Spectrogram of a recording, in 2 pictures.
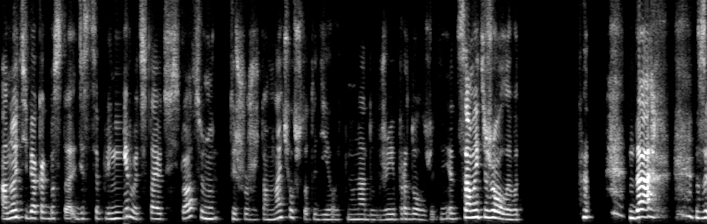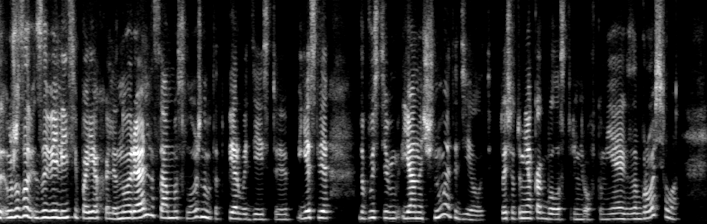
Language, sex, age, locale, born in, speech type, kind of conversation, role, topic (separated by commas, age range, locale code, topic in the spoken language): Russian, female, 35-39, ru-RU, Russia, conversation, unstructured, none, Как спорт помогает справляться со стрессом?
